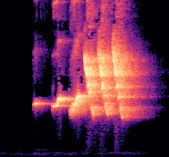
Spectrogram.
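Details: Double-collared seedeater song, played so a caged bird will sing along: one short burst of about one and a half seconds, a thin high note followed by a fast, bright, warbling twitter, with no other sounds.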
